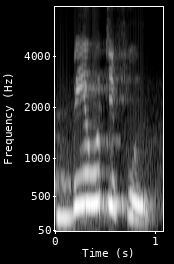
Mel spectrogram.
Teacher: তো প্রথম সিলেবলটা হবে হচ্ছে স্ট্রেসড, পরের দুটো হবে হচ্ছে আনস্ট্রেসড। বিউটিফুল বলার সময় বিউটার উপরে বেশি ফোকাস, দেন টি, দেন ফুল, লাস্টের দুটোর উপরে কম ফোকাস হচ্ছে। ঠিক আছে, এই যে দেখো, বিউটা হচ্ছে স্ট্রেসড কারণ এর মধ্যে বেশি ফোকাস পড়ছে, আর টি ফুল যে দুটো আছে দুটো কিন্তু আনস্ট্রেস।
